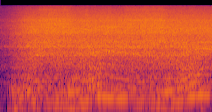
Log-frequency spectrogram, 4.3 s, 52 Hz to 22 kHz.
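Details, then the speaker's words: F56 Mini Cooper S, mapped for pops and crackles, in mid mode: revs climb and settle smoothly with no pops, crackles or roughness. Normal revving. "so this car has 100 been mapped and they've mapped it to do pops and farts so in in the mid mode you know just normal"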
